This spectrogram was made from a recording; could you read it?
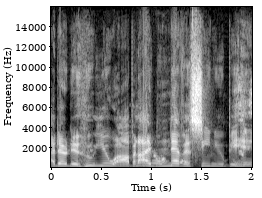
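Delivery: high, loud, indignant, haughty lady voice.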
